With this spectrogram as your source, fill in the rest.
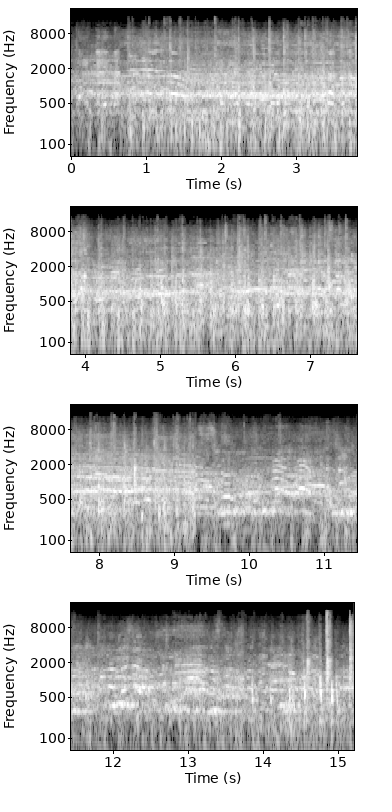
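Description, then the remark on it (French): A dense, loud crowd of Lille football supporters cheers and shouts nonstop around the arriving Lille team bus returning to Luchin, many voices blending into one sustained roar with no pauses. “Depuis l'intérieur du bus lillois, les joueurs, Christophe Galtier et son staff, ont vu la joie de leurs supporters.”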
